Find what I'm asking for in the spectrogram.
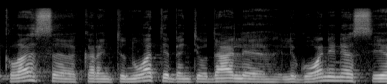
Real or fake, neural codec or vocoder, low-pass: real; none; 14.4 kHz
